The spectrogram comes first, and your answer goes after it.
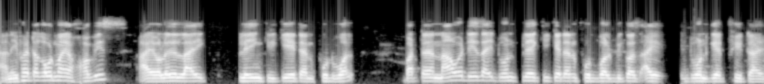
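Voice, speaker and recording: Fairly quick speech with a Bengali accent, fairly even intonation, and a dry, close sound with no echo. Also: man. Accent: Bengali Indian English. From West Bengal, India. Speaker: hospital attendant, English learner. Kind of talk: English conversation practice. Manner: halting.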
